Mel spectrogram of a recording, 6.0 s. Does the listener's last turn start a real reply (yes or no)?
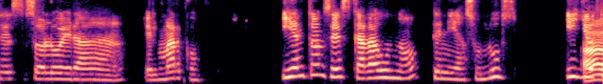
yes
